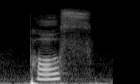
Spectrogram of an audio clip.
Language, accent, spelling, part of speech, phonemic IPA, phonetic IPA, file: English, General American, pulse, noun / verb, /pʌls/, [pəls], En-us-pulse.ogg
- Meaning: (noun) A normally regular beat felt when arteries near the skin (for example, at the neck or wrist) are depressed, caused by the heart pumping blood through them; the qualitative nature of this beat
